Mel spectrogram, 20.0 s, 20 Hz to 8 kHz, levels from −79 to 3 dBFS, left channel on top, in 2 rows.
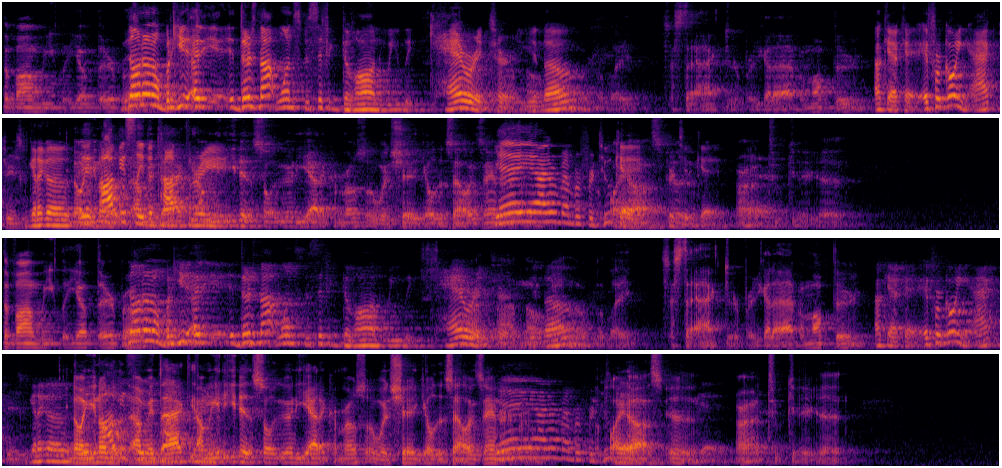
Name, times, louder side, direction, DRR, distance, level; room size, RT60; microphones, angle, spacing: voice 1, 0.0-1.4 5.0-6.3 6.6-8.6 10.6-15.3 16.1-17.0 17.3-18.4, right 5 dB, 90° right, 10 dB, 0.4 m, -31 dB
voice 2, 1.2-5.8 8.7-12.3 14.9-16.4 16.8-17.8, left 5 dB, 85° left, 11 dB, 0.4 m, -27 dB
8.3 x 5.7 x 3.5 m, 1.2 s
head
